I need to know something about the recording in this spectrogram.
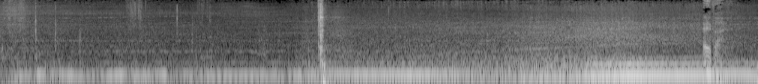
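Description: A car engine hums steadily, a sharp thump cuts through midway, then the motor grows louder as the car, with Diabolik put inside, pulls away, with another brief knock near the end.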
